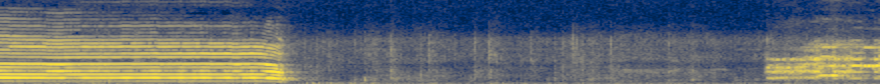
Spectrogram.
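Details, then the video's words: Rooster crowing: a long, even, strongly harmonic crow cuts off sharply at the start, a quiet gap with faint rustling follows, then a rougher new crow begins near the end. "Galo músico cantando"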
